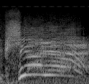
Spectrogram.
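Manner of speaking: high, mad comic shout; exploding, hammed-up tantrum yell; Adam Sandler. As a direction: scream it in mock rage. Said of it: "where he's just really mad".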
